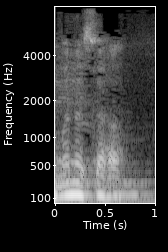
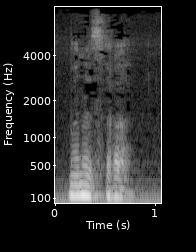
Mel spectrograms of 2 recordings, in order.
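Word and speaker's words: Manasaha (मनसः): There is Visarga, no? Manasaha. Manasaha.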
